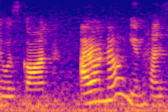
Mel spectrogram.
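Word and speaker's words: Unhei: turned to joey she nodded slowly yes it's pronounced yoon hai and it means grace mr canada yoon high said joe joey said slowly and this time perfectly it made yoon hai smile i'll have it ready for you tomorrow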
